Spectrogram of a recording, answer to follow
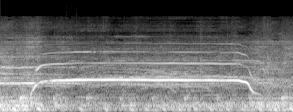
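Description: Live rock band playing to a cheering crowd. A long high note slides up about half a second in, holds steady for about three seconds, then falls away near the end.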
